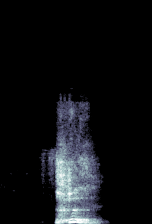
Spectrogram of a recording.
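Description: A single short, raspy throat clearing, close to the microphone, bursting out of silence and fading within half a second.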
